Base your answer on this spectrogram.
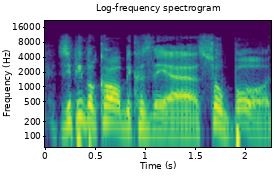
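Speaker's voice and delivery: fake, put-on French accent on English. Reading out a spokesman's quote, in a put-on french accent. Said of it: "Is that a pretty good French accent?".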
